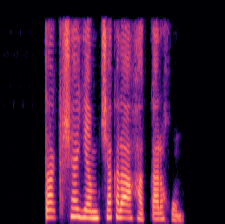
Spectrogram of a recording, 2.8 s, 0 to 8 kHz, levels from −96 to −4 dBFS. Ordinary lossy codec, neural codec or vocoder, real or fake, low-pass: MP3, 64 kbps; codec, 16 kHz, 0.9 kbps, LongCat-Audio-Codec; fake; 7.2 kHz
